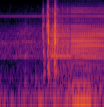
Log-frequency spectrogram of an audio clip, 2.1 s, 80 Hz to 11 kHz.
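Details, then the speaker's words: Cranking a 2015 BMW X3 with N55 engine, microphone close to the Valvetronic actuator: two sharp clicks then a steady buzzing motor whir, the telltale sign of a failing Valvetronic eccentric shaft actuator motor, which feels frozen up. "hear it that is The Telltale sign of this thing messed up"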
